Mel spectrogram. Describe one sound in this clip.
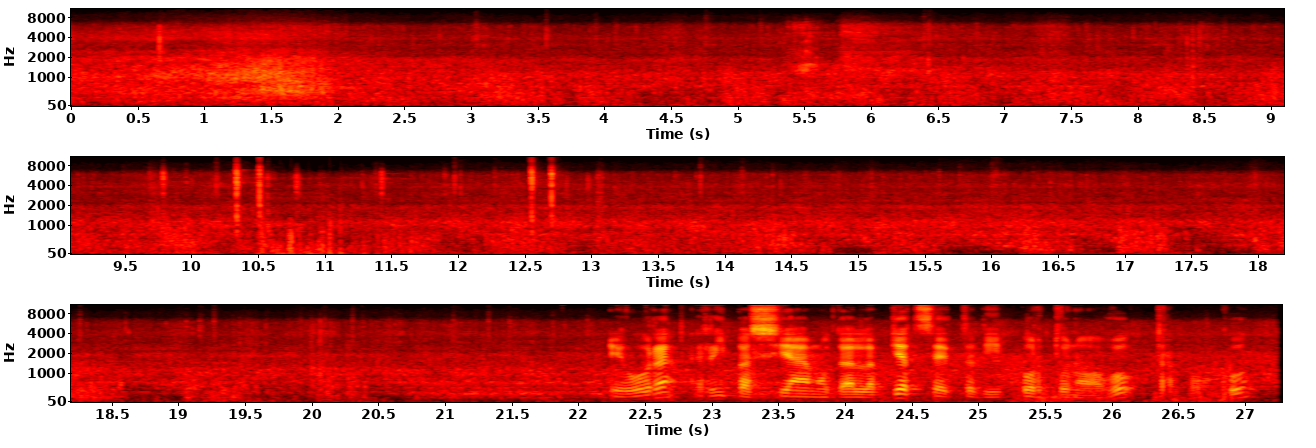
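Bicycle tyres roll and crunch over a gravel road.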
